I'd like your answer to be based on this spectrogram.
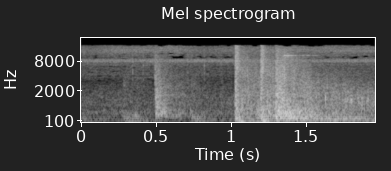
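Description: Loud gunshots ring out in The War Z, a single crack followed by a quick pair of shots with a lingering echoing tail.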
